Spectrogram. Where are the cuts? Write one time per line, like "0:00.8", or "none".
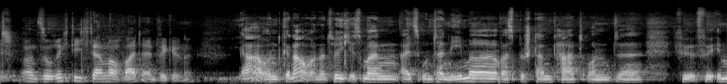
0:04.0
0:05.0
